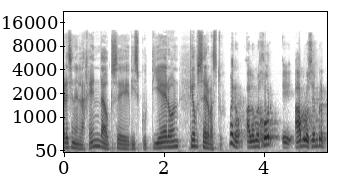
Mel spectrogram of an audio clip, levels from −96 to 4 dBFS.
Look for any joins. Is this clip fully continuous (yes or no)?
no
